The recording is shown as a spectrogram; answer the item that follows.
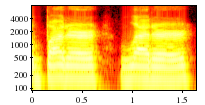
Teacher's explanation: That's the that's the original underlying phone, but it becomes duh when it's in the environment of being between two vowels. And the second vowel, the second syllable of the second vowel is not stressed. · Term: flap, flap it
